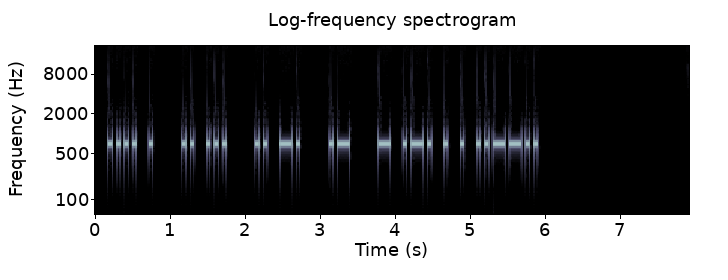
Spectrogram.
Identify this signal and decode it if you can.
Morse code, heard as a keyed tone, about 21 wpm, 700 Hz. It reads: HE IS IN A TREE?
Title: Sentences from Top 1000 Words - Review Part 1 - 22wpm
